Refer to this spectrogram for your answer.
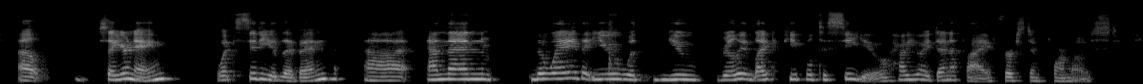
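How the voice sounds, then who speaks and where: Lively intonation runs through this fairly slow delivery, which is somewhat breathy. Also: woman, fairly high pitch for a woman. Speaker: meeting facilitator. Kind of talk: online meeting facilitation.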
